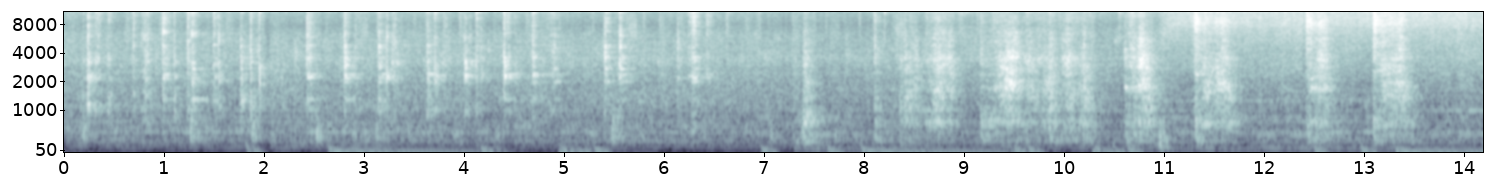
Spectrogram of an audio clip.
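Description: Onion-garlic paste and ground spices frying in a nonstick kadai, sizzling while a metal spatula stirs and scrapes against the pan. From about halfway the scraping strokes come louder and regular, roughly two a second.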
